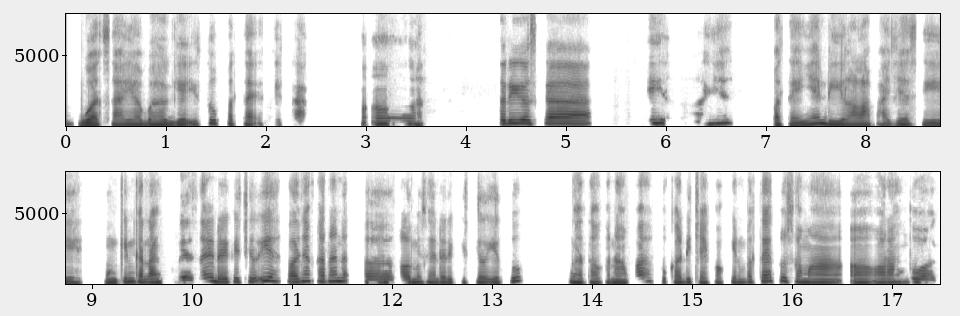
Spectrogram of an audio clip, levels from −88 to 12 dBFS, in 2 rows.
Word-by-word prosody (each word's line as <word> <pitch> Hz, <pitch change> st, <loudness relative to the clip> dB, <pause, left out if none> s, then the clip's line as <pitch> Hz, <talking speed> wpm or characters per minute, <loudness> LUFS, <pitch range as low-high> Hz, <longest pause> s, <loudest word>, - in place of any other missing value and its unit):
buat 160 Hz, +1 st, +6 dB
saya 160 Hz, 0 st, -1 dB
bahagia 160 Hz, 0 st, +3 dB
itu 180 Hz, +5 st, -5 dB
pete 175 Hz, -1 st, -3 dB, 0.2 s
sih 150 Hz, -, -18 dB
Kak. -, -, -8 dB, 0.6 s
Heeh. 205 Hz, +1 st, +3 dB, 1.1 s
Serius 235 Hz, +1 st, +5 dB
Kak. 220 Hz, -1 st, +4 dB, 0.6 s
Iya 245 Hz, -1 st, +4 dB, 0.2 s
makannya, 205 Hz, +6 st, -3 dB, 0.5 s
petenya 160 Hz, +3 st, +2 dB
dilalap 155 Hz, -4 st, +2 dB
aja 165 Hz, +4 st, -2 dB, 0.2 s
sih. 155 Hz, 0 st, 0 dB, 0.4 s
Mungkin 170 Hz, +4 st, +1 dB
karena 190 Hz, -2 st, +3 dB
kebiasa 175 Hz, -1 st, -4 dB
aja 255 Hz, -, +3 dB
dari 205 Hz, 0 st, +3 dB
kecil 225 Hz, +1 st, -2 dB
iya 275 Hz, -1 st, +6 dB
soalnya 205 Hz, +4 st, +2 dB
karena 225 Hz, +1 st, +1 dB
na -, -, -2 dB, 0.2 s
eee 185 Hz, -1 st, -1 dB
kalau 185 Hz, 0 st, 0 dB
misalnya 180 Hz, -1 st, -1 dB
dari 175 Hz, -, -2 dB
kecil 180 Hz, 0 st, -2 dB
itu, 170 Hz, +8 st, -3 dB, 0.5 s
enggak 185 Hz, -4 st, +3 dB
tau 170 Hz, -, +1 dB
kenapa 165 Hz, +5 st, 0 dB, 0.2 s
suka 195 Hz, -2 st, -4 dB
dicekokin 180 Hz, 0 st, -3 dB
pete 205 Hz, +3 st, -2 dB
tuh 240 Hz, -, 0 dB
sama, 190 Hz, -1 st, +2 dB, 0.4 s
eee, 175 Hz, +1 st, +2 dB
orang 180 Hz, 0 st, 0 dB
tua. 205 Hz, -1 st, +1 dB
180 Hz, 150 wpm, -20 LUFS, 165-210 Hz, 1.1 s, buat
